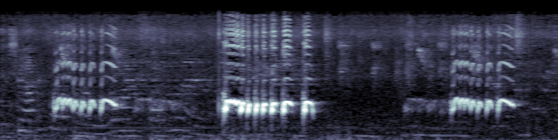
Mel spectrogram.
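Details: Zebra dove of local stock giving kerot and bekur song as a lure for doves slow to sing. Three rippling trilled coo phrases, the middle one loudest, with low soft murmurs between.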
